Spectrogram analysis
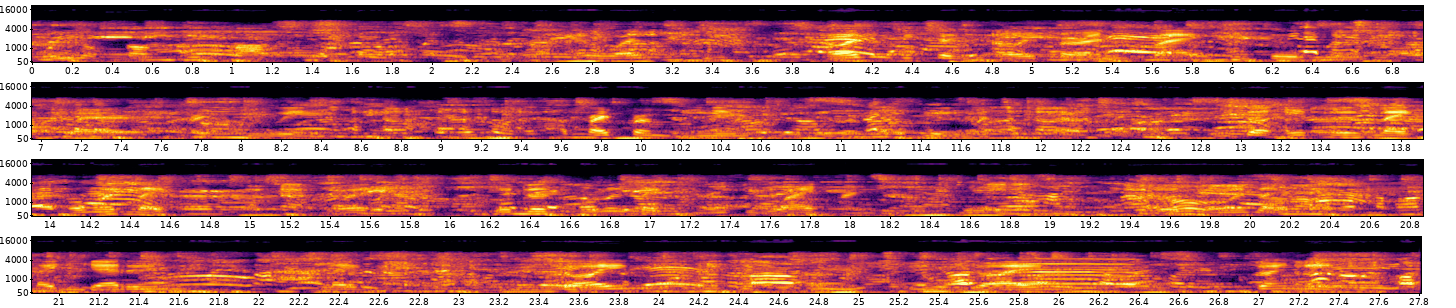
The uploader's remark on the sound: Every last Sunday of every month at Botaki Ba Afrika they host an open Mic session that they call the Jam Session. The place is an amazing hive of activity that is timid with youthful enthusiasm and excitement. Apologies for the sound that has swallowed the conversation, however, on the bright side the music captured I hope it tickles your fancy and takes you to the Jam Session.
